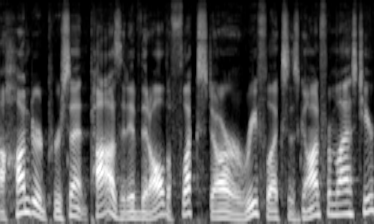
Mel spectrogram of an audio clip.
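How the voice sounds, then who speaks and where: The background is quiet as a man speaks at a moderate pace. His pitch swings very widely. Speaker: farm show host. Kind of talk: explanatory commentary to camera. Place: open country.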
